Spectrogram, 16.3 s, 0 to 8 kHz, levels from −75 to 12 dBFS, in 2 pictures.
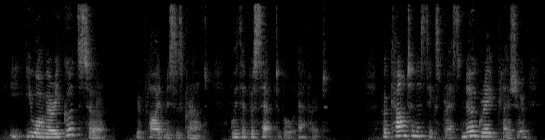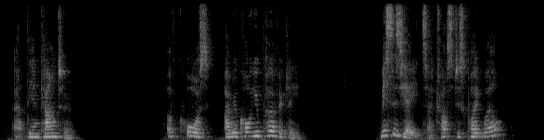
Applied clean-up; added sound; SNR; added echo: none; none; none; none.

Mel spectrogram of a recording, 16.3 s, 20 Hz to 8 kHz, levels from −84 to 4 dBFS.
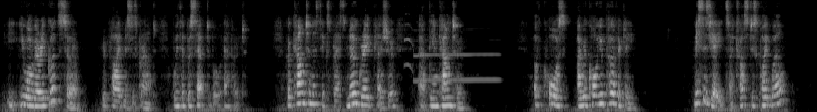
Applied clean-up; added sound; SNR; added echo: none; Wind instrument, woodwind instrument; 20 dB; reverberation time 0.2 s.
